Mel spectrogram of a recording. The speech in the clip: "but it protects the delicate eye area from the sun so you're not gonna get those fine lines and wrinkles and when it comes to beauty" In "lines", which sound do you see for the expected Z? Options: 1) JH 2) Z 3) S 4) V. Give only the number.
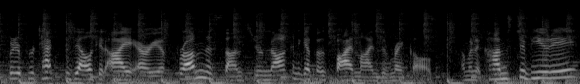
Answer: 2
